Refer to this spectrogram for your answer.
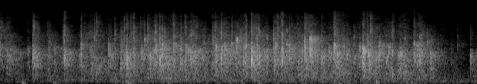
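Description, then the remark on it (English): An audience applauds a professor being introduced to give a talk, many hands clapping in a dense, crackling wash that holds at a fairly even loudness throughout, with no voices rising above it. “Won't you please give a big round of applause”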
